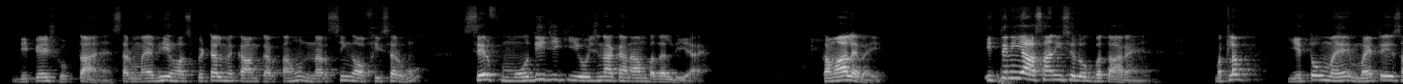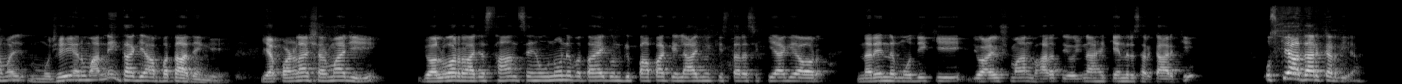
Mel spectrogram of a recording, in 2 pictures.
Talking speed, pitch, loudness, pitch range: 190 wpm, 170 Hz, -23 LUFS, 150-185 Hz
